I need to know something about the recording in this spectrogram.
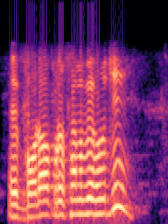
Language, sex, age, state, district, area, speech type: Odia, male, 45-60, Odisha, Sambalpur, rural, conversation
